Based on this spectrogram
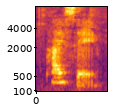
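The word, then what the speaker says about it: paiseh: So the way you pronounce it is literally like the dessert pie and saying something, so like say, and then you put them together and it's paise.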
